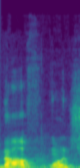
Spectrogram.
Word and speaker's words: Knopf: at the same time, Knopf, once I know how to pronounce the first letter in your name, which is an N, so I got it.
